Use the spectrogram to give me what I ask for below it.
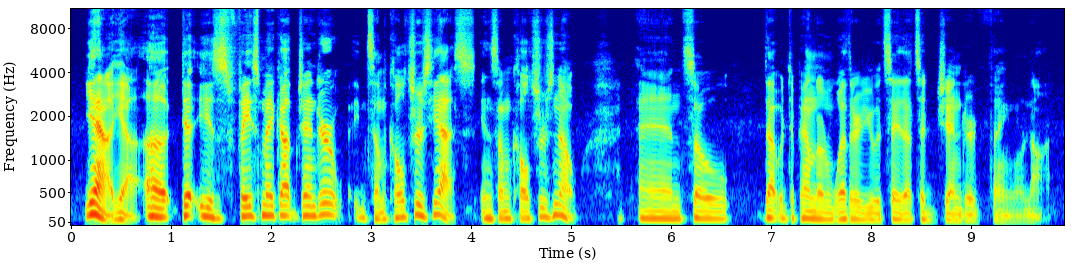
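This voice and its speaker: A man with a fairly low voice speaks at a moderate pace, his pitch swinging very widely and his loudness rising and falling sharply. The recording is very clean, with a silent background. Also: dry, close sound with no echo. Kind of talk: debate discussion. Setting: livestream. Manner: halting.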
